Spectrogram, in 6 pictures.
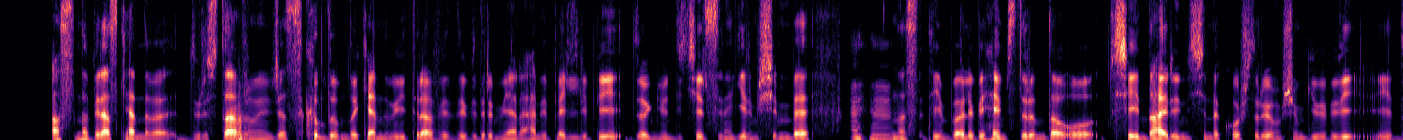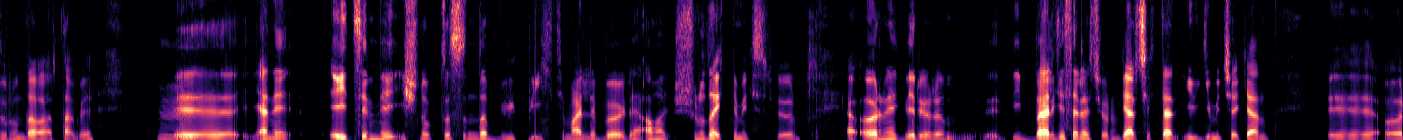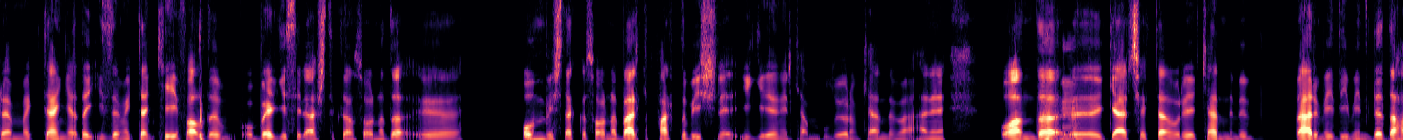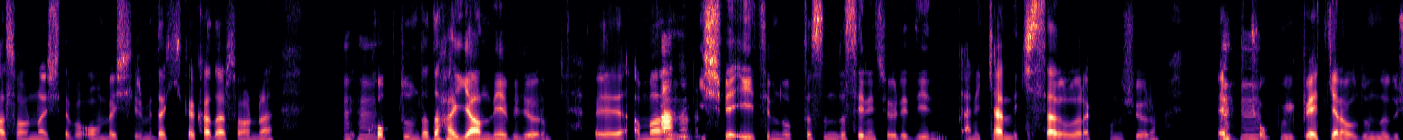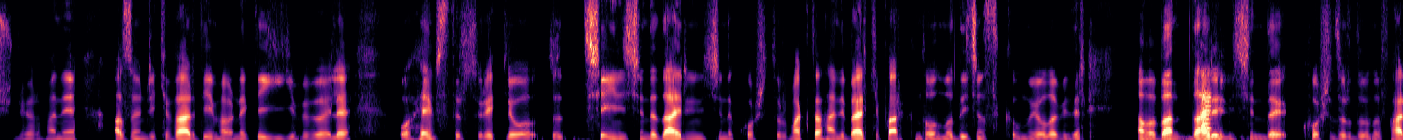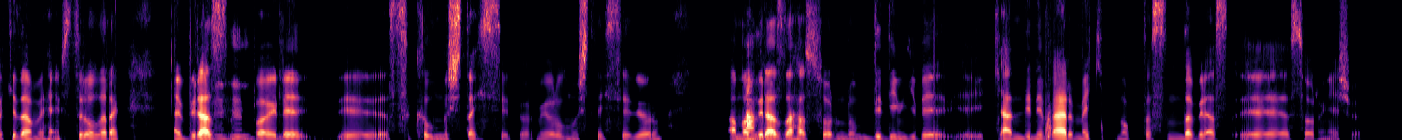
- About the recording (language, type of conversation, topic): Turkish, advice, Günlük yaşamda dikkat ve farkındalık eksikliği sizi nasıl etkiliyor?
- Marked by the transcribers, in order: other background noise; tapping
